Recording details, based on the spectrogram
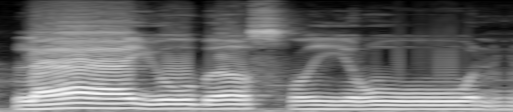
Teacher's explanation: mengalir suara ba-nya, tidak putus dan tidak pula saktah dan tidak pula ada tambahan hamzah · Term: qalqalah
